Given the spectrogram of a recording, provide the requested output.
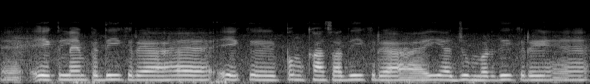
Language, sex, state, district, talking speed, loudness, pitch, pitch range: Hindi, female, Haryana, Rohtak, 160 wpm, -15 LUFS, 205 Hz, 200-210 Hz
